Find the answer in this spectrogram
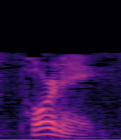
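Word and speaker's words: porne (πόρνη): Does anyone know how you pronounce the word harlot in Greek? I didn't know either, but I looked it up. And it's pronounced porne.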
